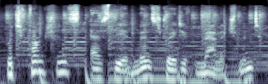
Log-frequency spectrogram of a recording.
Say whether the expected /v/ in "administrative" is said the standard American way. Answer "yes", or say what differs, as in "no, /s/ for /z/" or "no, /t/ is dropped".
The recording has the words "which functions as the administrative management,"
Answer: yes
